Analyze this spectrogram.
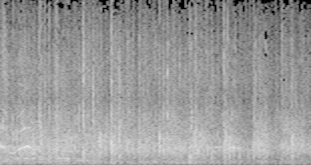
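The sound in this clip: Audience applause during a church service, a dense, steady wash of many hands clapping that holds at an even level throughout without pause.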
